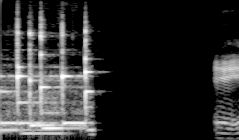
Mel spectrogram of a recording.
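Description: A phone ringtone: a quick melody of chiming, sharply struck notes that cuts off abruptly about a second in, followed by silence.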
